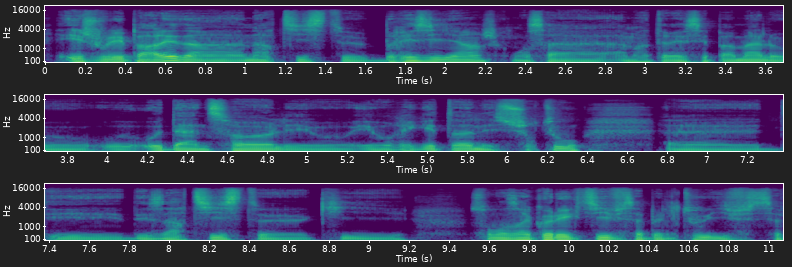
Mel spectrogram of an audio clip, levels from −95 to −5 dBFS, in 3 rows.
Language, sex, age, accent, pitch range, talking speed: French, male, 20-39, French, 95-120 Hz, 200 wpm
